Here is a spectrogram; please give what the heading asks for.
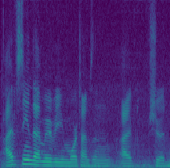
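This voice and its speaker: Man, fairly high voice, casual gameplay chat, rambling, lots of restarts. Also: slow pace, noisy background. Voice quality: higher voice. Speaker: streamer.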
